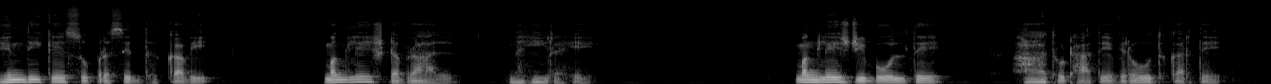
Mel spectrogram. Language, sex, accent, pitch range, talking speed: Hindi, male, native, 80-105 Hz, 70 wpm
